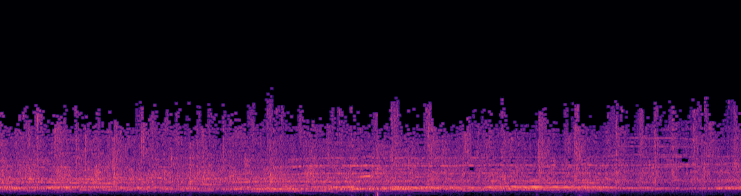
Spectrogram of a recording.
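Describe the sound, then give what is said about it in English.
Applause and cheering from a church audience welcoming a speaker to the stage: loud, sustained clapping mixed with whoops and crowd noise, holding steady throughout. “let's put our hands together in honor and welcome up Samunim”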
